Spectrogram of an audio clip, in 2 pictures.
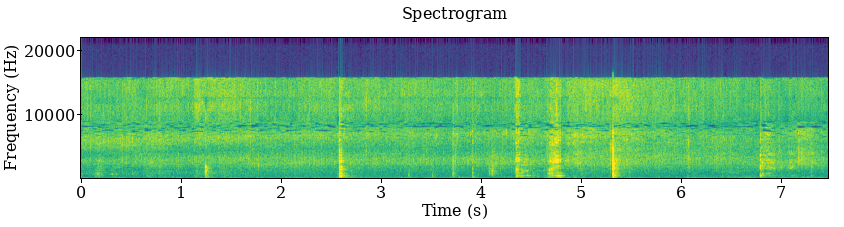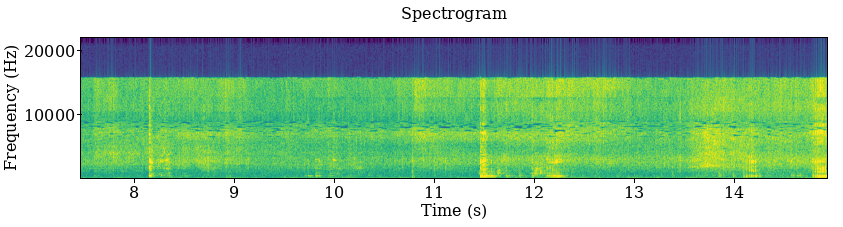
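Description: Kofta patties sizzling on a hot ridged grill pan, a steady frying hiss with scattered sharp clicks and taps as they are handled and turned.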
